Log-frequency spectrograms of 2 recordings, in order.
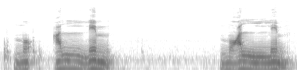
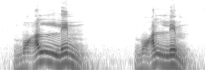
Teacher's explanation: I'm interested in this symbol, which is tashdid, shad, which is essentially doing two things: bringing mu'al to a halt for a while and then pushing it to the next letter. So it's a double action symbol, tashdid.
